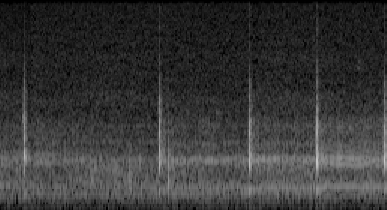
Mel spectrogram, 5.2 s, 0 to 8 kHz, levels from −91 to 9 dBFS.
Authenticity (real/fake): real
